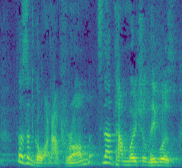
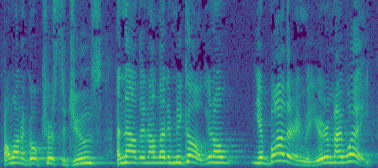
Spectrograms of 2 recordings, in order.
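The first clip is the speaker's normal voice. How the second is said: whiny Bilam; 7 semitones higher than usual. Retold or imitated. Bilam voiced, complaining.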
